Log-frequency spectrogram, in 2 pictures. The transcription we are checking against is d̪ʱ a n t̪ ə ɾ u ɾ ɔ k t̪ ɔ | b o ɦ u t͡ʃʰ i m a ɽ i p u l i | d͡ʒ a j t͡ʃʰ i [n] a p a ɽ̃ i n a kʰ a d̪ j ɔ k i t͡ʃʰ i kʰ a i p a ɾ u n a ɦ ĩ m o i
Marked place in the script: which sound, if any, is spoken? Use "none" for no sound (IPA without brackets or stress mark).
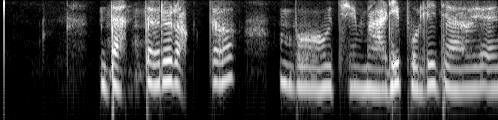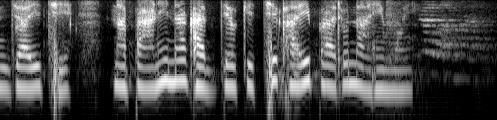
n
